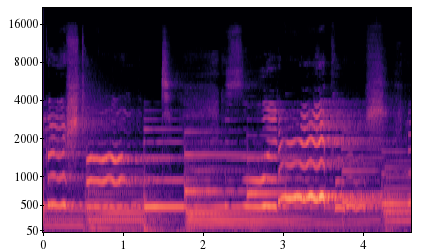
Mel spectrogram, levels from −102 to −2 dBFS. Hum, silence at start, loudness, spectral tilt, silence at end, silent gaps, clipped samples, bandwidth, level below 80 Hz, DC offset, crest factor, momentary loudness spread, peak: none; 0 s; -32 LUFS; -5.5 dB/octave; 0 s; none; under 0.1%; 12.5 kHz; -62 dBFS; under 0.1%; 18 dB; 14 LU; -14 dBFS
